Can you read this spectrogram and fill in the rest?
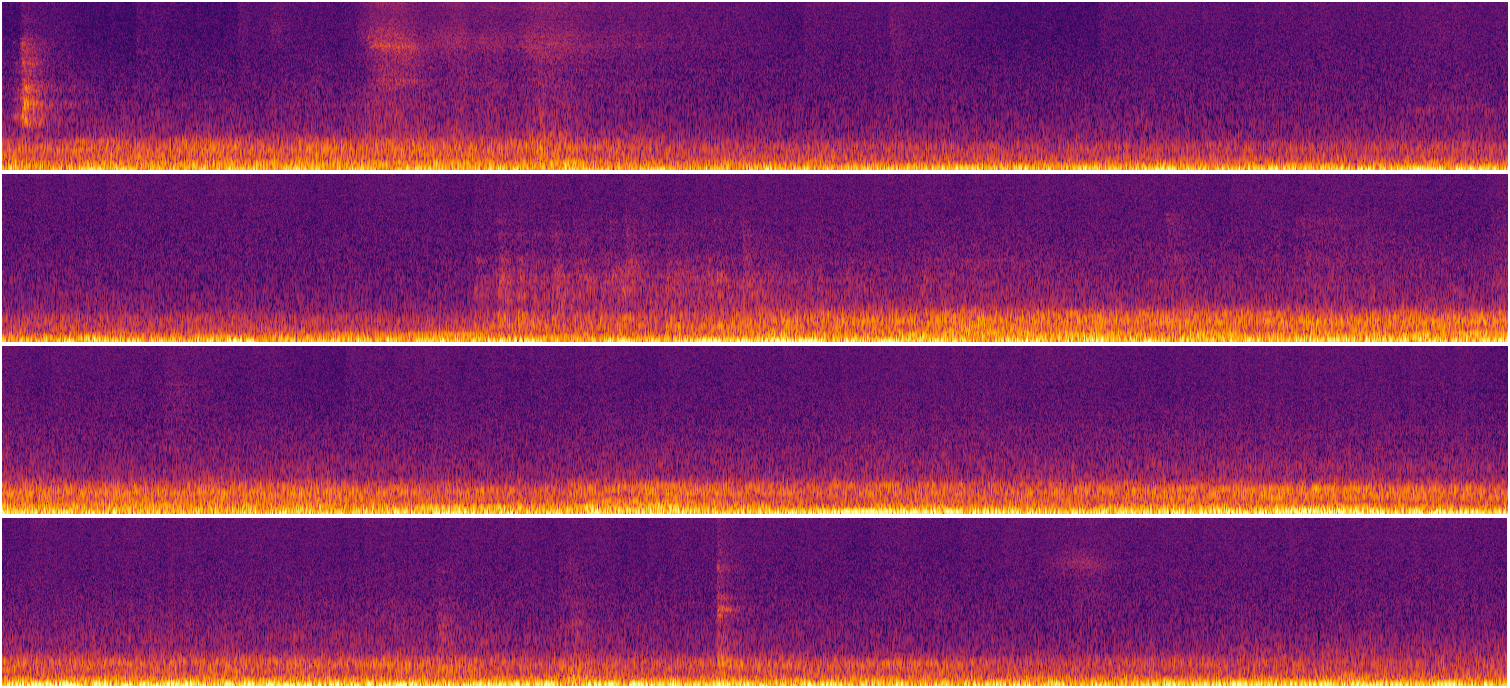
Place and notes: Sachsenhausen-Nord, Frankfurt am Main, Deutschland - Frankfurt, museum, private space
Inside a private flat of the museum in the morning time. The outside slightly windy morning atmosphere filling the silent room. In the distance bathroom noises.
soundmap d - social ambiences and topographic field recordings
